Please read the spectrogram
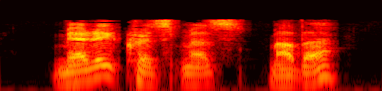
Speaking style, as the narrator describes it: Then Percy said, rather stiffly

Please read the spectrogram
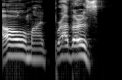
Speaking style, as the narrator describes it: cried Mary, her voice agonized

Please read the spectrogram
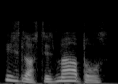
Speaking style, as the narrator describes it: Ron muttered in Harry's ear

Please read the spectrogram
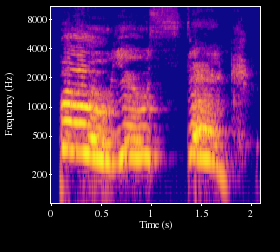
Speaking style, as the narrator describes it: one guy yelling

